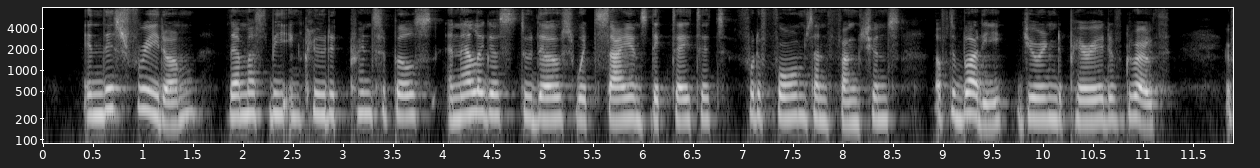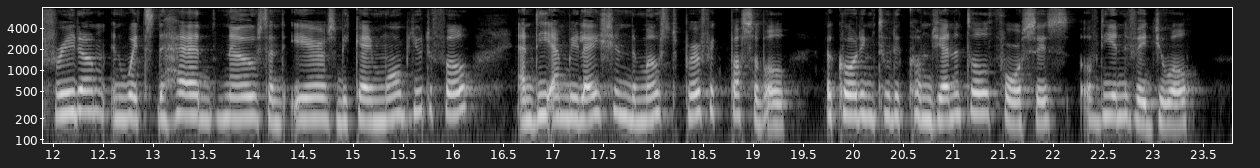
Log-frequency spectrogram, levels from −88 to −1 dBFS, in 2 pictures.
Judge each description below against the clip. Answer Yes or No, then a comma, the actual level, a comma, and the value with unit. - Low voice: No, high, 210 Hz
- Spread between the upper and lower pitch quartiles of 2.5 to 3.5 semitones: Yes, average, 2.8 semitones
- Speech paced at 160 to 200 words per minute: No, slow, 135 wpm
